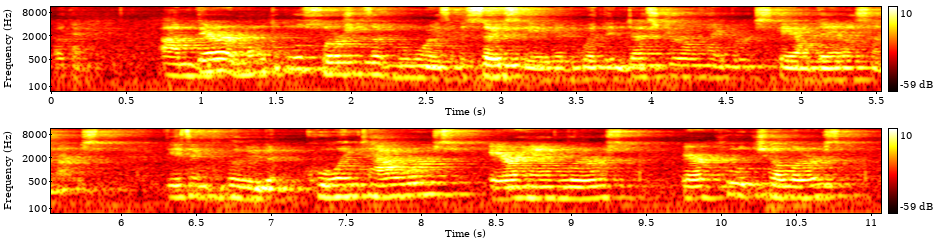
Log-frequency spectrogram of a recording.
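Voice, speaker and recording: A low-voiced woman walks a community forum through her slides, explaining step by step and checking in with the room. She sounds far from the mic, her voice carrying through a big, echoing hall with a long reverb tail. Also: slight background noise. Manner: plain explanatory, asks "okay?" to check in. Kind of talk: public presentation with slides. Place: large echoey meeting hall.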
